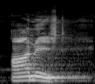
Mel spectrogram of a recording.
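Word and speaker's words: honest: यहाँ पर शब्दों का उच्चारण में एच, ये जो सामने एच है वो साइलेंट है। देखिए जैसे कि आवर, एयर, ऑनेस्ट, एच से प्रारंभ हुआ है लेकिन एच हमको पढ़ नहीं रहे हैं, उच्चारण हमारा एच गायब हो जा रहा है, साइलेंट हो गया है।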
